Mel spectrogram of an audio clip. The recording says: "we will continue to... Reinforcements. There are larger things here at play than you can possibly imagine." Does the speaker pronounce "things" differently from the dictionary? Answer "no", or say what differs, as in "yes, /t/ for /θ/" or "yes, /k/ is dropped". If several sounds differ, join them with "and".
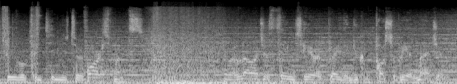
no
